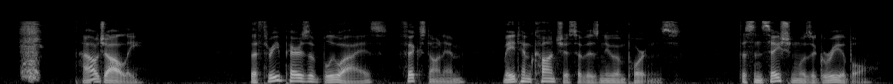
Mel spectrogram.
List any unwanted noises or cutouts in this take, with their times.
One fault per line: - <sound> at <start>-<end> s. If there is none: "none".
- sniff at 0.2-0.5 s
